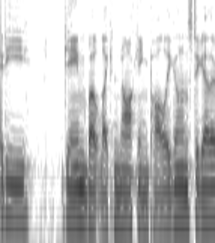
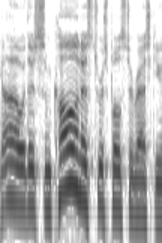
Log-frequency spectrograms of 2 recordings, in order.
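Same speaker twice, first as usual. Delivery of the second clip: lightly voiced soldier; 7 semitones higher, 5 dB louder than usual. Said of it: "And it's like".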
